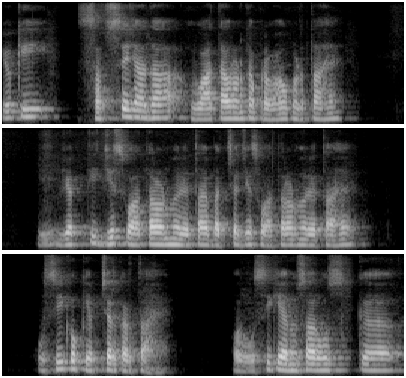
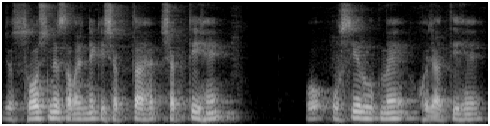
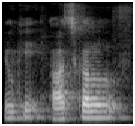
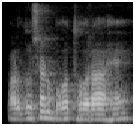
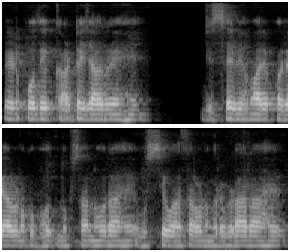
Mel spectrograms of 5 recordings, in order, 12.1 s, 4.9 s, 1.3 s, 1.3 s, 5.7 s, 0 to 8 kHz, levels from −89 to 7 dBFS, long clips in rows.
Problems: background sounds at intervals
